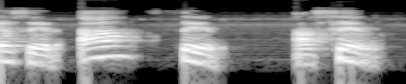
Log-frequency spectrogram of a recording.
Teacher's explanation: La fuerza de voz está en la última. Hacer es una aguda.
